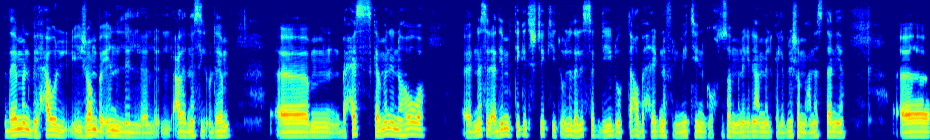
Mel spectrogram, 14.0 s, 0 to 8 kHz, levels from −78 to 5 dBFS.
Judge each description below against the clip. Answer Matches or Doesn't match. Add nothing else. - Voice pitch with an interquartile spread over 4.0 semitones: Doesn't match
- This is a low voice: Matches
